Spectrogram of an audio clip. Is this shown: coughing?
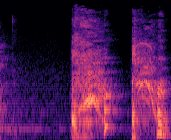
yes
